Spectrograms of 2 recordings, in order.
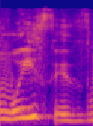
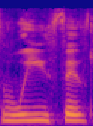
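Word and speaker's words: WiCyS: It's WESIS, Women in Cybersecurity, and it's pronounced WESIS like We Sisters.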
